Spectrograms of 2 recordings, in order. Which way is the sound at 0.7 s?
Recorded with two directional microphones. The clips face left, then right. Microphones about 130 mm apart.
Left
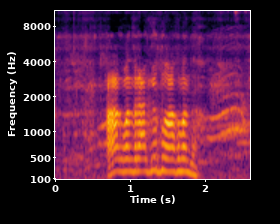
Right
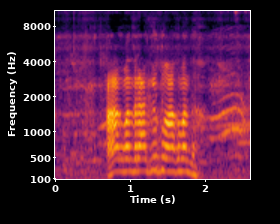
20° left (ahead or behind).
